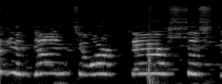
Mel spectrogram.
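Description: A high woman's voice singing a run of about five short notes with little pause between them, with no accompaniment heard.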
